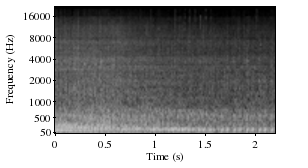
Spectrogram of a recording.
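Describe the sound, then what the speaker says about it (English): A 2007 Harley-Davidson Electra Glide Ultra Classic idling close by, its V-twin engine giving a steady, loud, throbbing rumble with an uneven lopey beat and no talking over it. "That's the sound everybody loves when they ride a Harley."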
